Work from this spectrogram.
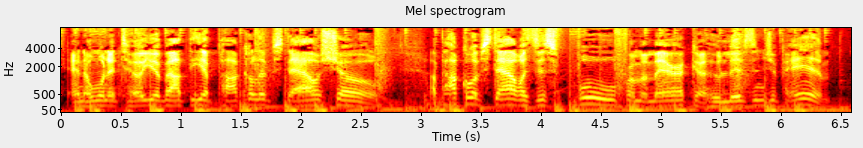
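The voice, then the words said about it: Bad imitation of another person's voice. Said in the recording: “doing a bad impression of Mr. T.”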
